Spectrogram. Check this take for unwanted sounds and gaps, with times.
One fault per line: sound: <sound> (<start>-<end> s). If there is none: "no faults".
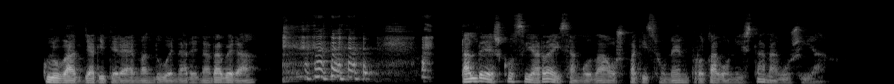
sound: laugh (2.8-4.4 s)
